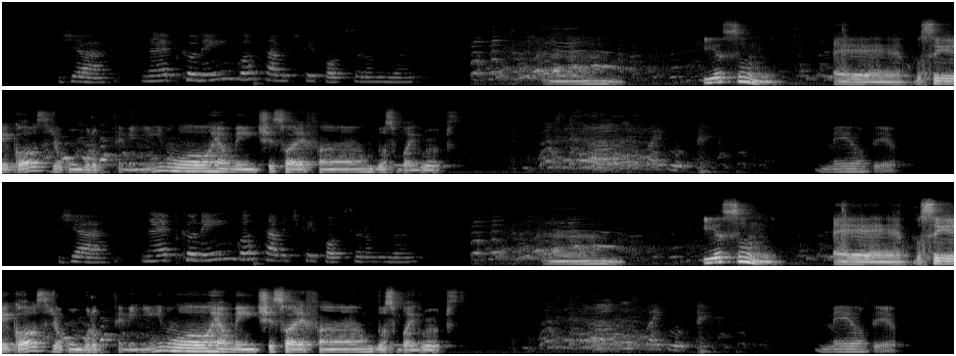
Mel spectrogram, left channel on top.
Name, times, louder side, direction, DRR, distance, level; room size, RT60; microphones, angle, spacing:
voice 1, 0.6-1.1 1.4-4.1 15.4-16.6, right 2 dB, 85° right, 2.5 m, -39 dB
Laughter, 4.7-13.7 14.6-17.0, left 3 dB, 15° left, 0.6 m, -41 dB
voice 2, 5.4-6.2 7.0-7.8 8.3-14.1 17.7-18.5, right 3 dB, 30° right, 0.3 m, -22 dB
6.5 x 5.5 x 3.9 m
head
